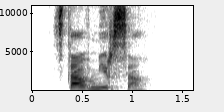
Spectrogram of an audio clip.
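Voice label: "ставмирса", Komi, female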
